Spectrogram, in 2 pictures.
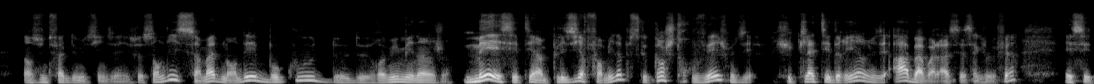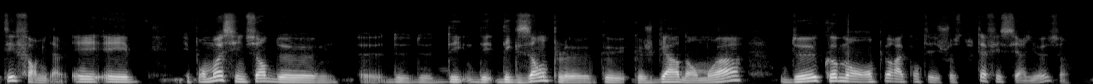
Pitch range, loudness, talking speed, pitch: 100-155 Hz, -20 LUFS, 215 wpm, 115 Hz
